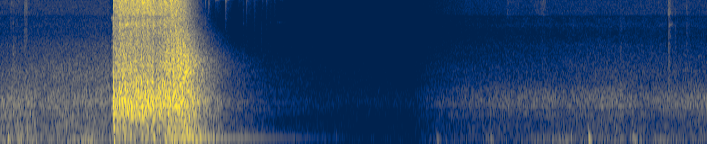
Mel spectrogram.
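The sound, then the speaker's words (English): A rifle built as an assault weapon firing a short burst on full automatic, a loud rapid stream of shots lasting about a second, then a fading ring into a quiet background. “Now watch this. I go all the way to full auto.”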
